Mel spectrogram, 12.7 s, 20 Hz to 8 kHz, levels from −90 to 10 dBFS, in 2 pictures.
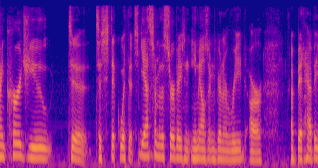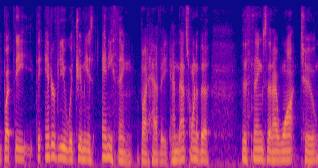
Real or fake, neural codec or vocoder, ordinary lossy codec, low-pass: real; none; MP3, 64 kbps; 7.2 kHz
